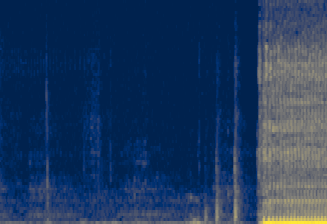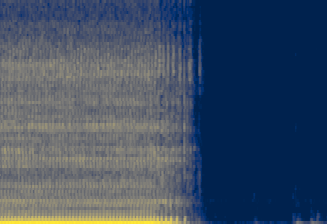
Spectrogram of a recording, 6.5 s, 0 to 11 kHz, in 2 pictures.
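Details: Saito FA-45 Special on first run after a full strip and rebuild with new bearings, on a test stand, 10% nitro, carb on initial settings and not yet tuned. A short burst of high buzzy revs jumps up, holds, then dies away; slow throttle response.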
